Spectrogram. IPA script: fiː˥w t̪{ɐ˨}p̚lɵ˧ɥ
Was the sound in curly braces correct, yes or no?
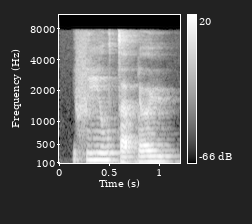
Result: yes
